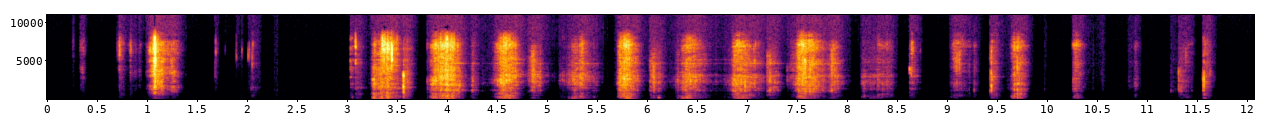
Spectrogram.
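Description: Close-up chewing of crunchy Cocoa Pebbles cereal, heard through a headset microphone at the mouth: a run of quick crunches about two a second starts about three seconds in, then thins out to faint mouth clicks near the end.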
